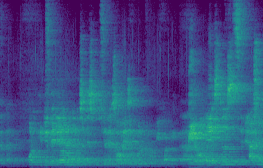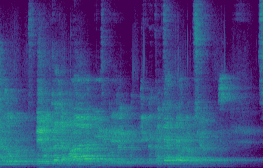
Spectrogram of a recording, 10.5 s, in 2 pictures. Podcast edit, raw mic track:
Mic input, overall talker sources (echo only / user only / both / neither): echo only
